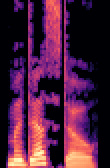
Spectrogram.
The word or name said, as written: modesto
